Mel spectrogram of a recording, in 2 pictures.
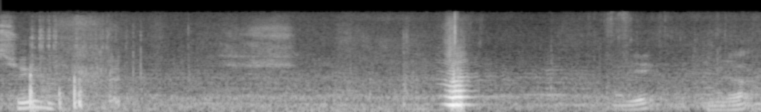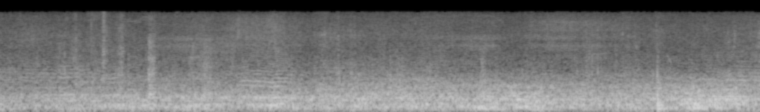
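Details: Honey bees of a drone-laying hive, shaken from their frames away from the apiary. A sharp knock, then a few short passing buzzes over a soft, continuous swarm hum.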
